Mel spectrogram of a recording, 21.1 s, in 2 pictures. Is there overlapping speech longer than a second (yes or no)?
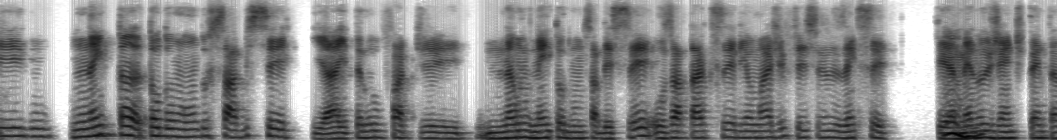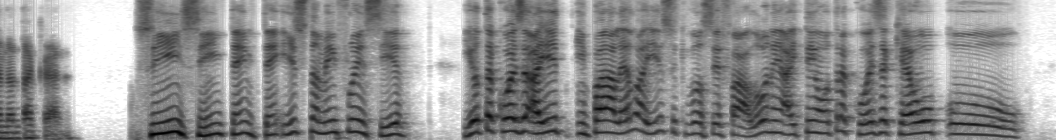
no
